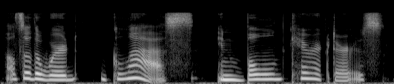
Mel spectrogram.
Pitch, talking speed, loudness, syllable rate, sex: 230 Hz, 105 wpm, -18 LUFS, 3.1 syllables/s, female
